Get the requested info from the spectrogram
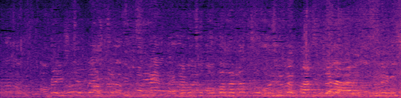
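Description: Several people talking at a distance, their voices overlapping in indistinct chatter.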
